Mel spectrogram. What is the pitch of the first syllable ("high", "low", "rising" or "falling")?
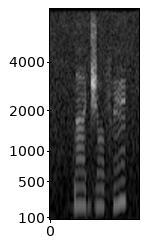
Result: low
